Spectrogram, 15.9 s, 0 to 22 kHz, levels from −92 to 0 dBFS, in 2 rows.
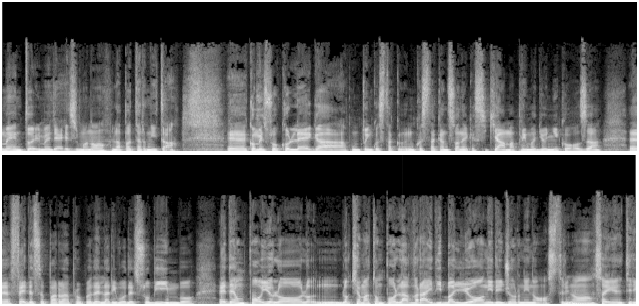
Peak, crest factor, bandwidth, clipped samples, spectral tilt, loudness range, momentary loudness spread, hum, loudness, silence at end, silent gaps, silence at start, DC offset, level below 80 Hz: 0 dBFS; 12 dB; 16.5 kHz; under 0.1%; -4.5 dB/octave; 1 LU; 4 LU; none; -11 LUFS; 0 s; none; 0 s; under 0.1%; -42 dBFS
